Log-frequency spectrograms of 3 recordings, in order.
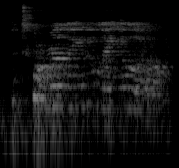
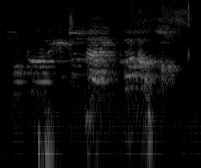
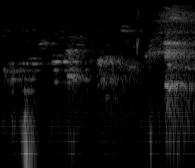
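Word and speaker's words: otorrinolaringólogo: Torrelingalingaloo. No, it's otorrinolaringologo. Torrelingalingaloo. It's otorrinolaringologo.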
